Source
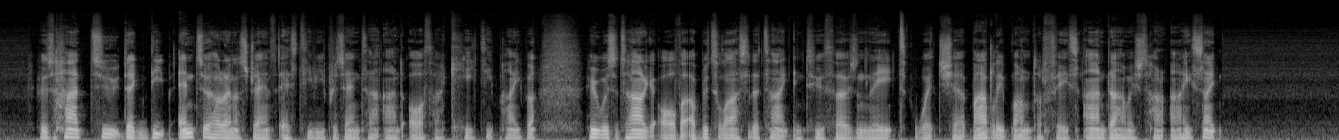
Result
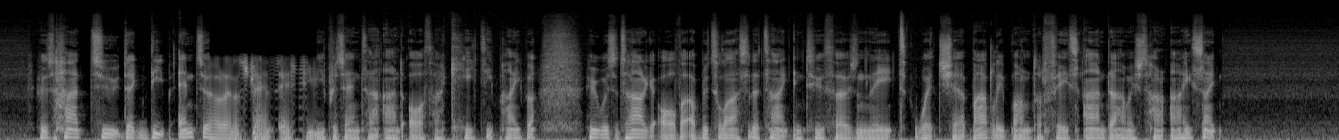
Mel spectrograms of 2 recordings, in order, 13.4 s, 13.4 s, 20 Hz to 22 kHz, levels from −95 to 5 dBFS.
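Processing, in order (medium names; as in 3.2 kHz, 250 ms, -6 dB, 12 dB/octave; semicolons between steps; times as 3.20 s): compression 5:1, threshold -28 dBFS, peak gain reduction 11 dB; 2.09–3.17 s: LPC vocoder at 8 kHz pitch kept; trim +1 dB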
